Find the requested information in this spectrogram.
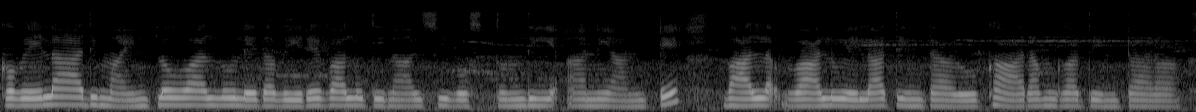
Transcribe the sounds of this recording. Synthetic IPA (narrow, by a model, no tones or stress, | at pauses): ɔkɐʋɛːɭɐːd̪imɐjiɳʈlo̞ːʋaːɭːulɛːd̪aːʋeːɾe̞ːʋaːɭːut̪inaːlsiʋɐst̪und̪iɐniɐɳʈe̞ː | ʋaːɭːɐ̰ʋaːɭːuɛlaːt̪iɳʈaːɾukaːɾɐmɡaːt̪iɳʈaːɾaː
